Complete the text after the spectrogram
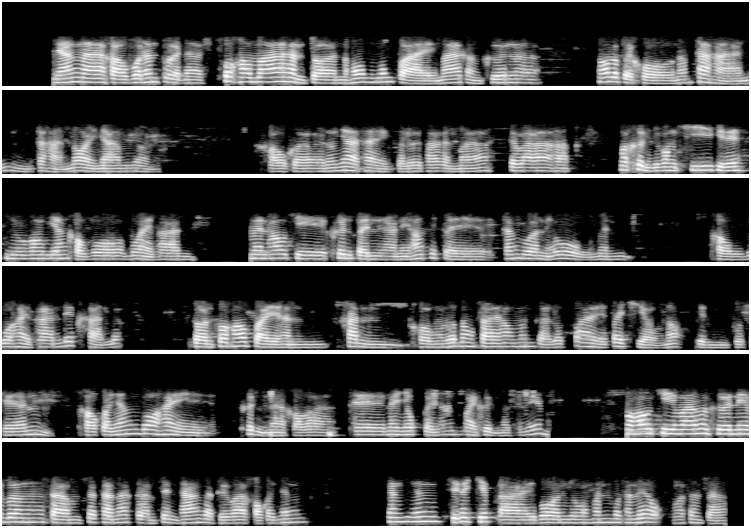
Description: ສຽງຂອງນັກທ່ອງທ່ຽວທີ່ເດີນທາງມາຈາກວັງວຽງ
